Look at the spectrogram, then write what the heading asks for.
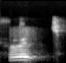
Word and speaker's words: fruit: the word fruit so make sure we pronounce the T sound so fruit um I love to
